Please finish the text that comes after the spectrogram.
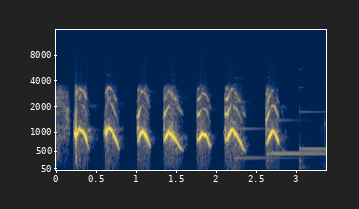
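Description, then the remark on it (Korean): A child imitates a puppy with seven short, high yipping barks in a steady, even rhythm, fairly loud, with no other sounds around them. “그래 강아지 한번 들어보자.”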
